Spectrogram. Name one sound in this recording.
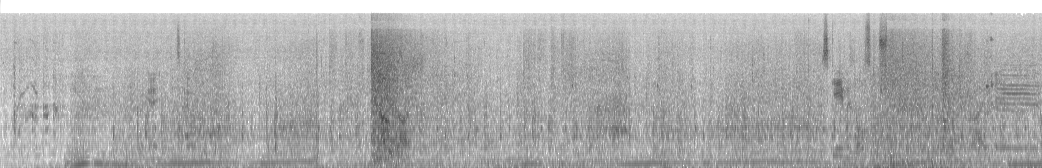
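An engine starts and revs up and down as a vehicle drives.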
